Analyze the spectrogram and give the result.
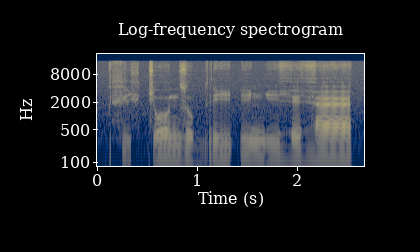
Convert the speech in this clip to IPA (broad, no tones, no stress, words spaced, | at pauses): fʲuçconzu bri ʔiɲiɦe ɦæ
